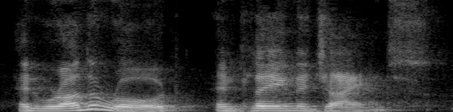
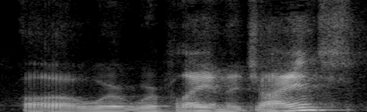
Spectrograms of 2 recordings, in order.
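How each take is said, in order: First: Said in the usual way. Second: Slow, puzzled "the Giants?" rising at the end; incredulous echo. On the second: A narrator's reading. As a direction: repeat "we're playing the Giants?" slowly in disbelief. Joe echoes in disbelief.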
